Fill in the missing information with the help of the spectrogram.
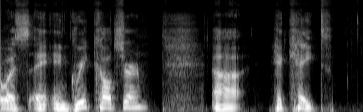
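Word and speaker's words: Hecate: and then there was in Greek culture uh hiate h e c a te and that's the way they pronounced it get more creative uh yeah um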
